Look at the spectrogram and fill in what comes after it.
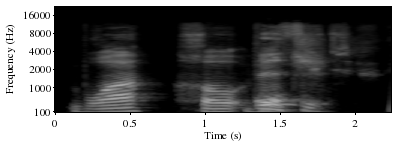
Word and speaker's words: Błachowicz: You got to say it right. Bois. Jan. It's time to start pronouncing it the correct way. – Yeah. Błachowicz.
